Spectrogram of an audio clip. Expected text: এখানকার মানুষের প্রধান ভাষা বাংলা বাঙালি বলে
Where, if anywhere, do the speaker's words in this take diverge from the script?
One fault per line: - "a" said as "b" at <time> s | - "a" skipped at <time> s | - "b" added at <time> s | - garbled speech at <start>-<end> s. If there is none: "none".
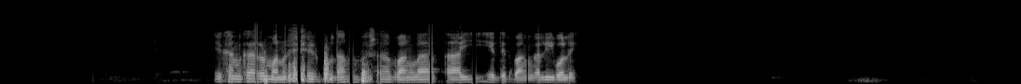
- "তাই এদের" added at 4.5 s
